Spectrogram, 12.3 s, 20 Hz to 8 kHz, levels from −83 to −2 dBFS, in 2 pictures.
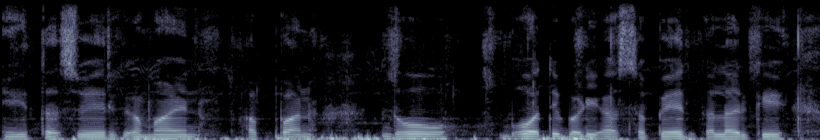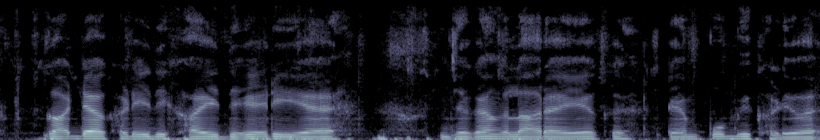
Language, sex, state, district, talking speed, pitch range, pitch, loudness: Marwari, male, Rajasthan, Nagaur, 125 wpm, 115-120 Hz, 115 Hz, -32 LUFS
